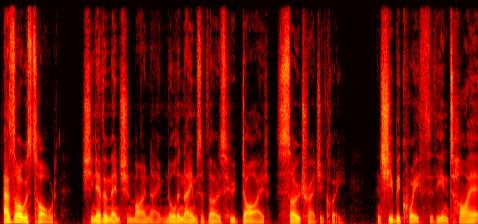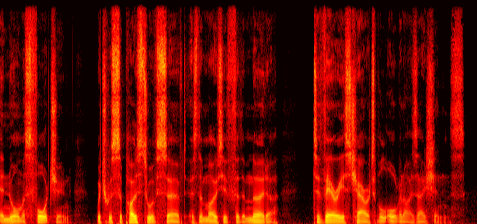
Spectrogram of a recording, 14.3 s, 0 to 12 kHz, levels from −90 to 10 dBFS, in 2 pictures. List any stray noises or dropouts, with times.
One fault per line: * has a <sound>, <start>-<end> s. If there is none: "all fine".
all fine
